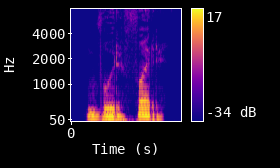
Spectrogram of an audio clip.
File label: "Hvorfor", Norwegian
